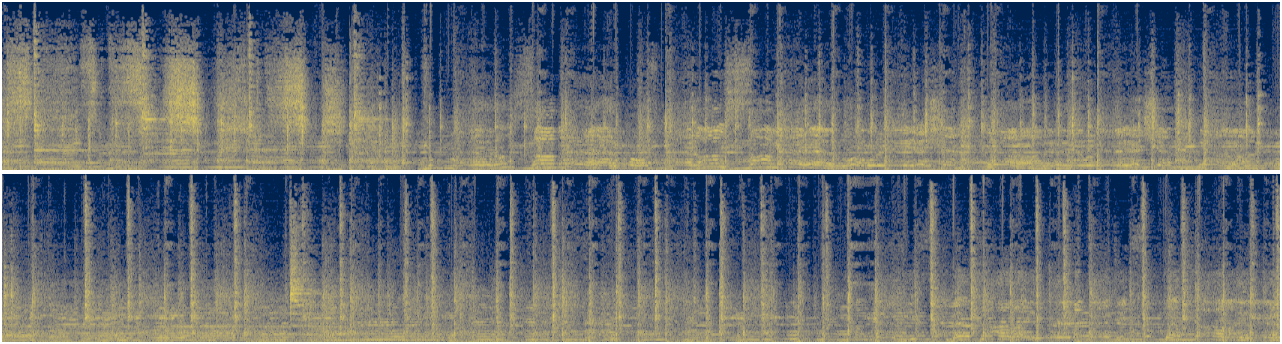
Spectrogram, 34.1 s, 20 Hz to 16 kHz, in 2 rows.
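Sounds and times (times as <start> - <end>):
accordion: 0.0 - 34.0
double bass: 0.0 - 34.0
drums: 0.0 - 34.0
man singing: 5.6 - 23.2, 28.0 - 34.0.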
